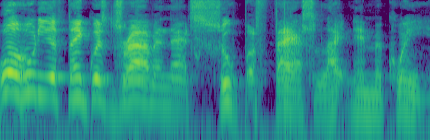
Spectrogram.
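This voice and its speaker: A man's raspy, high-pitched put-on character voice at a fairly slow pace. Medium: comedy sketch. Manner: folksy, boastful.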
